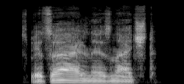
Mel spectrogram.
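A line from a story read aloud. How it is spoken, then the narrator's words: Grumbling. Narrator (Russian): проворчал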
